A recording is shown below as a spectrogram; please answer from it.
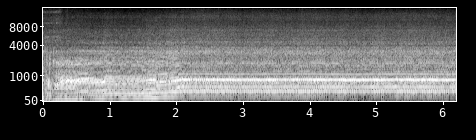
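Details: Cheap two-stroke weedeater after a $6 Chinese replacement carburetor, a different gasket between air cleaner and carb, and carb adjustment: engine climbs quickly to a clean, steady high buzz with no stumbling or surging; running properly, cold start not yet tested.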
